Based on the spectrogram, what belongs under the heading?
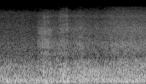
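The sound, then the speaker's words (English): Steady ocean surf washes continuously with a broad rushing hiss, mixed with gusty wind buffeting the microphone; recorded by someone who is in the water; no one speaks. “I'm in the water right now.”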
